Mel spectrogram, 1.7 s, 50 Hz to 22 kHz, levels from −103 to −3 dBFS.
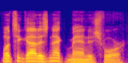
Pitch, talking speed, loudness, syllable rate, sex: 120 Hz, 245 wpm, -17 LUFS, 5.4 syllables/s, male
